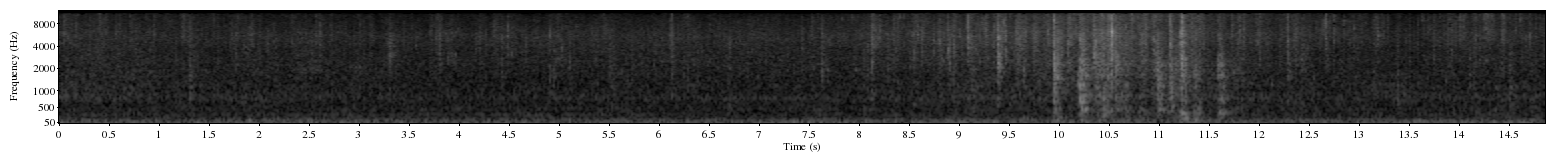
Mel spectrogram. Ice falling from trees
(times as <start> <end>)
7.5 14.8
